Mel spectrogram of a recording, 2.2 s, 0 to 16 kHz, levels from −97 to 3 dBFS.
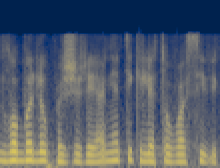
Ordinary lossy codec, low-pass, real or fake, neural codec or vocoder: AAC, 48 kbps; 7.2 kHz; fake; codec, 16 kHz, about 1 kbps, DyCAST, with the encoder's durations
